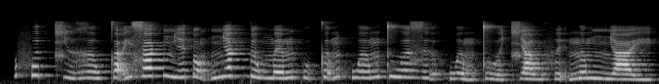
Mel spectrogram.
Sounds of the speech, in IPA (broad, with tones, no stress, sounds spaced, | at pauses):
f ə˦˥ t̚ t͡ɕ ɨ˧˩ ɣ ə˨˩ w t̪ a̰˧˥ j z a˦˥ k̚ ɲ e˨˦ ɗ ɔ̰˧˨ ŋ ɲ a˦˥ k̚ ɗ ə˧ w m ɛ˨˦ m k ṵ˧˨ t̪ ə̰˧˥ m h w əː˨˦ m t̪ u˧ ə̯ z ɨ̰˧˨ ə̯ h w ə˧˩ m t̪ u˧˩ ə̯ t͡ɕ a˨˩ w f ḛ˧˨ n ə˧ m ɲ a˨˩ j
